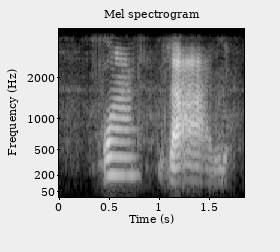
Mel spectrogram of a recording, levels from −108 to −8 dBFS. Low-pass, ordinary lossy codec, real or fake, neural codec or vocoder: 3.6 kHz; none; fake; codec, 16 kHz, 4.8 kbps, FACodec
